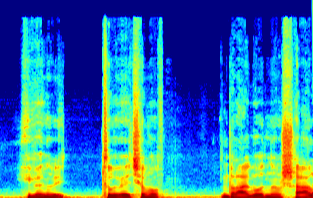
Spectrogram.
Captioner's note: none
